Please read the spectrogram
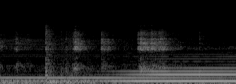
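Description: Free-improvised experimental music: a steady low drone with scattered small clicks and scrapes, and one sharp click about half a second in. About a second and a half in, higher sustained tones join the drone.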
